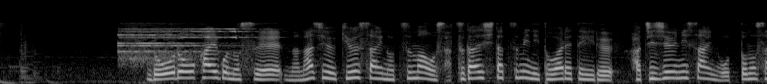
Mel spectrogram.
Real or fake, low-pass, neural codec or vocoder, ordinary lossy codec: real; 7.2 kHz; none; none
